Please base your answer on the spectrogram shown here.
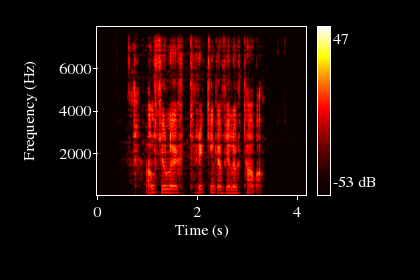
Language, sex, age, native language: Icelandic, male, 20-29, Icelandic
